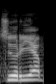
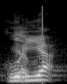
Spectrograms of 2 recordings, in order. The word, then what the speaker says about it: curia: Bukan curia, bos saya guru bahasa Latin, kuria Iya.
